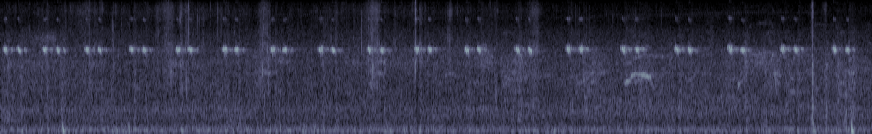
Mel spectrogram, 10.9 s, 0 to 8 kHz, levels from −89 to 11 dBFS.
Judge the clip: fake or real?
fake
